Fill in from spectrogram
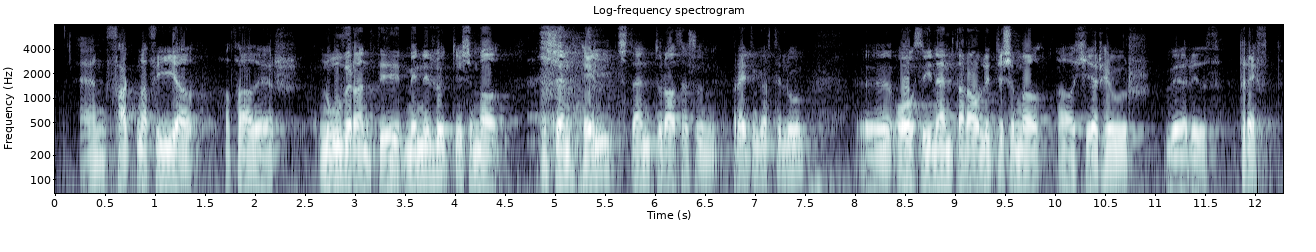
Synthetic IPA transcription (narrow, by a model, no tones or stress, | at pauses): ɛnfaknaθiaðaðθaðɛɾ | nuːvɛɾant̪ɪmɪnːɪlʏt̪ɪsɛmað | ɛsɛnhejlt̪st̪ɛnt̪ʏɾawθɛsːʏmpɾejt̪iŋkaɾ̥t̪ʰɪlʏɣ | ɔɣθvinɛmt̪aɾawlɪːt̪ɪsɛmaðaðçɛɾ̥ɦɛvʏɾ | vɛːɾɪðt̪ɾejft̪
